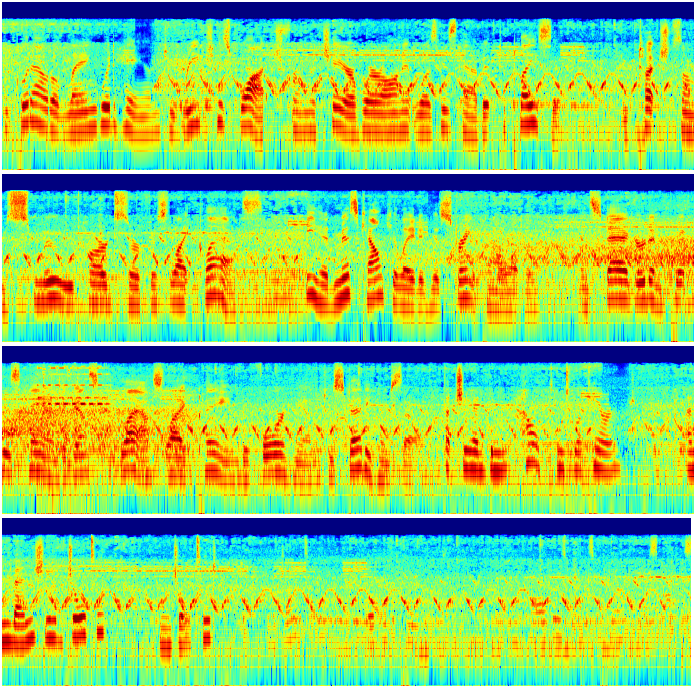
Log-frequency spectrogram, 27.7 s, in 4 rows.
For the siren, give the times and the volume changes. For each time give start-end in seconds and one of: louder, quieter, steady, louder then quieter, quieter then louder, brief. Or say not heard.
0.0-27.6 steady.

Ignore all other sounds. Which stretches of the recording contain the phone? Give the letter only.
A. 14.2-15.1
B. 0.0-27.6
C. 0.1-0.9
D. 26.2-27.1
A.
